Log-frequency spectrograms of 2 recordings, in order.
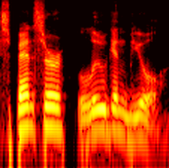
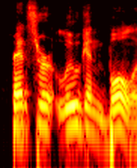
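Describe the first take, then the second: First: The surname ends with a two-part 'bew-ell' sound. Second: The surname ends with a short 'bull' sound. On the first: The speaker calls it right. "There we go" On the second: The speaker calls it wrong. "is that correct?"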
